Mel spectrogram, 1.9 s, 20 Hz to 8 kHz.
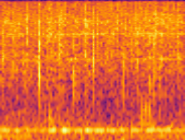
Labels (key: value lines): label: anthrophony, boat engine
recorder: SoundTrap 300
